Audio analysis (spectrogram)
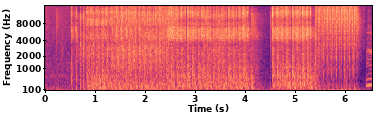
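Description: Rapid automatic gunfire from PUBG Mobile, loud and close, bursts running almost continuously for several seconds with a short break near the end before firing resumes.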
